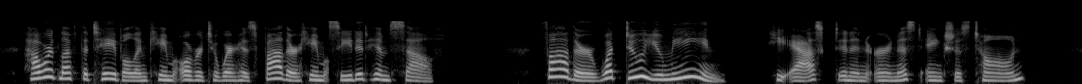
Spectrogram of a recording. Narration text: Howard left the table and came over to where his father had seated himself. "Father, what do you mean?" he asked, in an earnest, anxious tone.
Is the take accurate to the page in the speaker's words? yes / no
no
